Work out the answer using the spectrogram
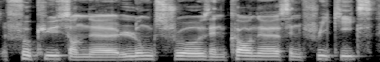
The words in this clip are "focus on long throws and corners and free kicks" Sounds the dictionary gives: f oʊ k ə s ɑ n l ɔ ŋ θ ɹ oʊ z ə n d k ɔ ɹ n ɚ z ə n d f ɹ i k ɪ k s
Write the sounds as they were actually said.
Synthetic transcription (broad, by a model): f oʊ k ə s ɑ n l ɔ ŋ t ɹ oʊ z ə n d k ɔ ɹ n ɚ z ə n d f ɹ i k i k s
